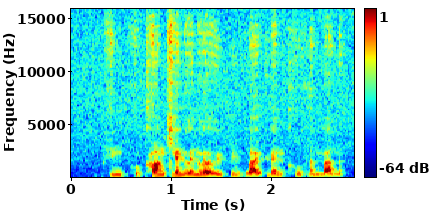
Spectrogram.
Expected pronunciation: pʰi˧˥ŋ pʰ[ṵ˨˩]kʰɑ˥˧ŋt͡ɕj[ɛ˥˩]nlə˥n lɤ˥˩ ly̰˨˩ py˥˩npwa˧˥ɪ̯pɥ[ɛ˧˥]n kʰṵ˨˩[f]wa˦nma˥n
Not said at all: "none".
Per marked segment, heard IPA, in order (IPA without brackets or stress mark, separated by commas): u˥, ɛ˥˩, ɛ˥, f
